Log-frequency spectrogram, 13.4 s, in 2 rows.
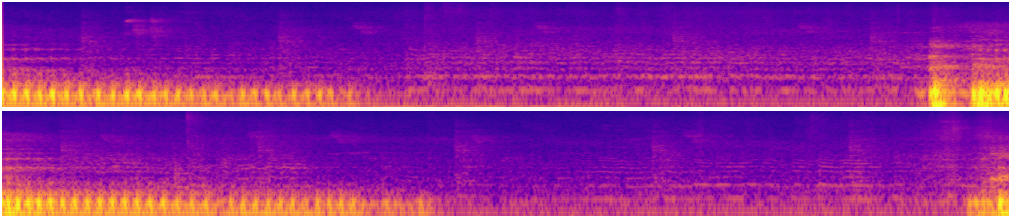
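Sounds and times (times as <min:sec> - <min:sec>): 
captive leopard snoring at a zoo in Jászberény: 0:00.0 - 0:04.0, 0:06.0 - 0:10.0, 0:12.9 - 0:13.4.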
